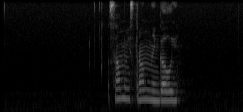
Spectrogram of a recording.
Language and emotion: Russian, neutral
